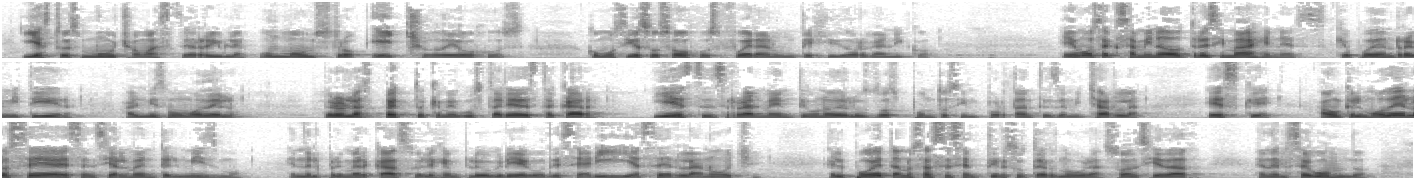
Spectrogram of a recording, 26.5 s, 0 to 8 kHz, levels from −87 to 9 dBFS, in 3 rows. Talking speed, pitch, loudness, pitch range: 185 wpm, 145 Hz, -22 LUFS, 135-165 Hz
